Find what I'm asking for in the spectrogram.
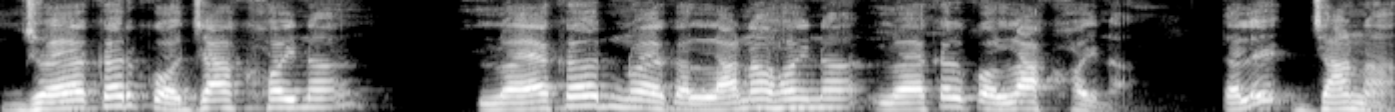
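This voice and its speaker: A man with a high voice takes a spelling lesson for young children. He spells each word letter by letter and then says it slowly and drawn out, like a patient teacher. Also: expressive, darkish tone.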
